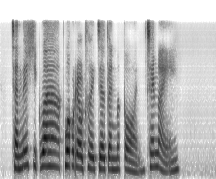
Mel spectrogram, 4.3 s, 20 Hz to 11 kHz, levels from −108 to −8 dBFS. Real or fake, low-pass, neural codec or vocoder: fake; 7.2 kHz; codec, 16 kHz, 1 kbps, X-Codec, HuBERT features, trained on general audio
